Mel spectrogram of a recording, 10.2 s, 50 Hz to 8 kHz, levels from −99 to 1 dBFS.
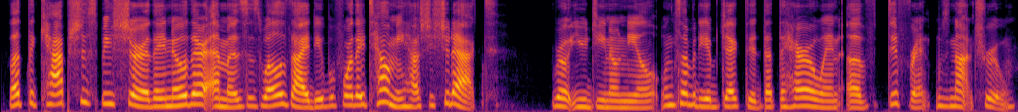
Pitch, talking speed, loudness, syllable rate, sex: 215 Hz, 210 wpm, -21 LUFS, 5.5 syllables/s, female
